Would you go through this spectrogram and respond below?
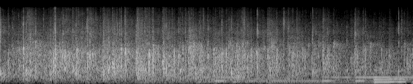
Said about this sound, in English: So could I have a round of applause, please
